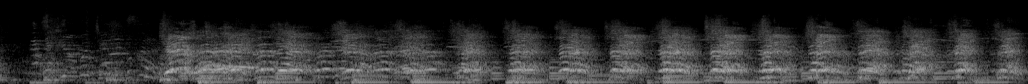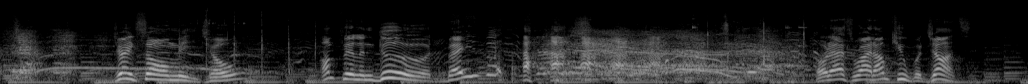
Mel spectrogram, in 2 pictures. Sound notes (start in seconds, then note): 10.3 cheering; 14.5 laughing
